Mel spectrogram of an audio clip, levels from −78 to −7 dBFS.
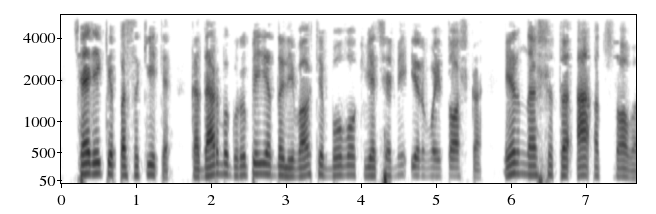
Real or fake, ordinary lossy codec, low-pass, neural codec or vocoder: real; MP3, 24 kbps; 5.4 kHz; none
